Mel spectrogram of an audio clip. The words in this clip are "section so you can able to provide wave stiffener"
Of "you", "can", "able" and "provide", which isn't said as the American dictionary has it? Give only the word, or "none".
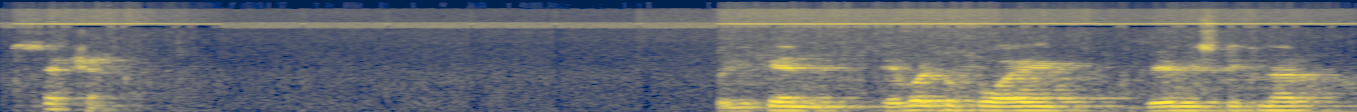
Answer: provide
